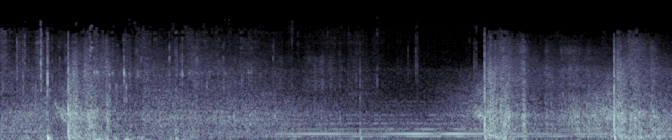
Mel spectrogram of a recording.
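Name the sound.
artillery cannon fire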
